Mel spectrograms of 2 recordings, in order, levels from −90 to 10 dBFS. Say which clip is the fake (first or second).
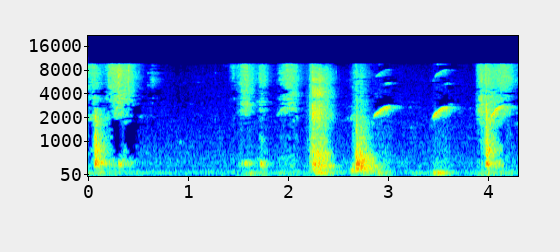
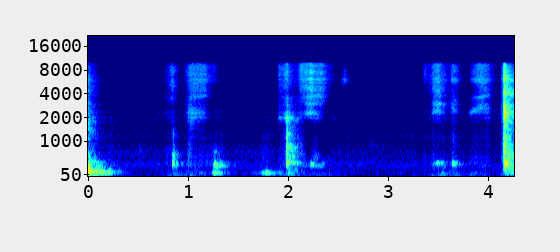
second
